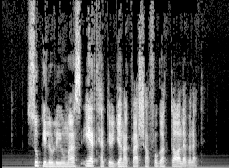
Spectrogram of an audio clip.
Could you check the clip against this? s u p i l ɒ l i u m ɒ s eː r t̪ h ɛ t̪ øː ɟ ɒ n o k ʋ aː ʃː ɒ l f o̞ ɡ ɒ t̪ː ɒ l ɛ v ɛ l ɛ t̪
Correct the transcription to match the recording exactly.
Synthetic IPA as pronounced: s u p i l u l i u m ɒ s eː r t̪ h ɛ t̪ øː ɟ ɒ n ɒ k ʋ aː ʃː ɒ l f o̞ ɡ ɒ t̪ː ɒː l ɛ v ɛ l ɛ t̪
